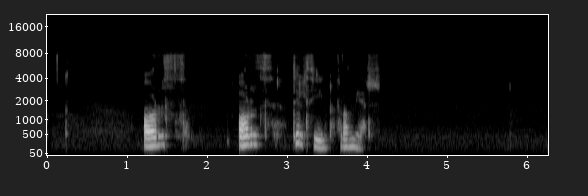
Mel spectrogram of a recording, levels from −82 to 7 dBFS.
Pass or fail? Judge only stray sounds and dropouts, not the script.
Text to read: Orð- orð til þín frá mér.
pass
